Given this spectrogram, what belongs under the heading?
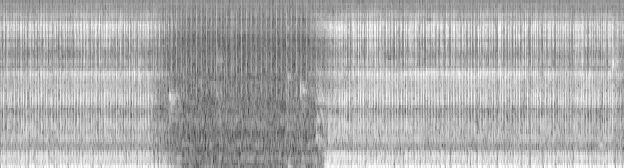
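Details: Adult woman asleep at night snoring: loud, rattling, low snores that break into near silence for about a second and a half, then resume just as loudly.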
